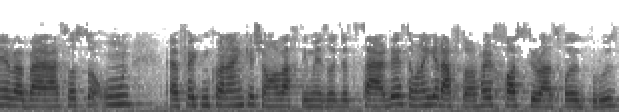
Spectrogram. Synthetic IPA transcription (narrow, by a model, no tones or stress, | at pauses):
evæbæɾæsɒːseʔun | fe̞cʰmiːkʰo̞næncʲʰe̞ʃomɒːvæxt̪iːme̞zɒːd͡ʒet̪ʰsæɾd̪eeht̪ʰemɒːlænjeɾæft̪ɒːɾɦɒːje̞xɒːsːiːɾoæz̥xod̪et̪̚boɾuːz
